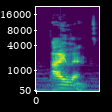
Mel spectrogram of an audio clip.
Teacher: This word has two syllables and the stress is on the first syllable. The word is pronounced island.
